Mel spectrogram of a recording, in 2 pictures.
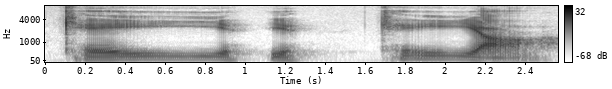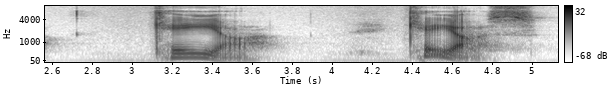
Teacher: When you link these 2 vowels, the long A and the short ah sound, we link them with the y sound, like in yellow and yesterday.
